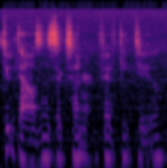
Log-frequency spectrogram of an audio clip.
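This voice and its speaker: A man reading a scripted sports history narration aloud, haltingly, often stumbling and correcting himself. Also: mid-range voice, steady tone, creaky, background noise. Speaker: host of a sports history show. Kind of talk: scripted narration read aloud, baseball biography.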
